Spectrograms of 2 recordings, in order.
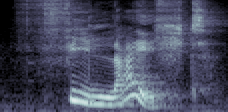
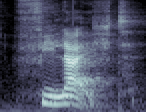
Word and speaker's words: vielleicht: Vielleicht, which means maybe. Vielleicht. Vielleicht. The German V is pronounced like the English F. Vielleicht. So it's not vielleicht, that's wrong. It's vielleicht.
